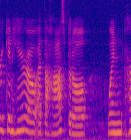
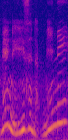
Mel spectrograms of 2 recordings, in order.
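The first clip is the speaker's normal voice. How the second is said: higher, hushed jealous voice; mock jealous roommate; 4 semitones higher, 7 dB quieter, faster than usual. Roommate fuming at being mistaken for Mindy, higher and hushed. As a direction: mutter it like a jealous rival. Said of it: "she'll be like".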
